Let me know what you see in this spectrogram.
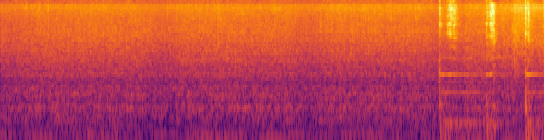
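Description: Onions, tomatoes and chillies frying in a wok with a steady sizzle. About six and a half seconds in, a metal spatula starts stirring, scraping and clanking against the wok with sharp metallic clicks and a brief ring.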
